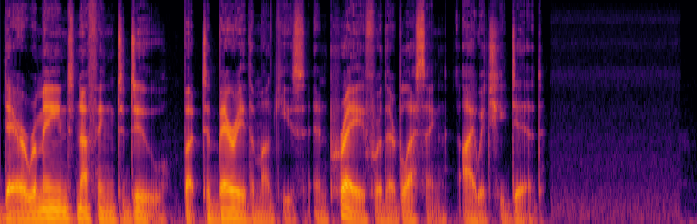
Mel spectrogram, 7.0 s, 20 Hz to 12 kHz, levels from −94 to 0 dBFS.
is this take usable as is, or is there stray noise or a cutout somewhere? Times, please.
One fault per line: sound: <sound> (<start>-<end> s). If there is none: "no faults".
no faults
